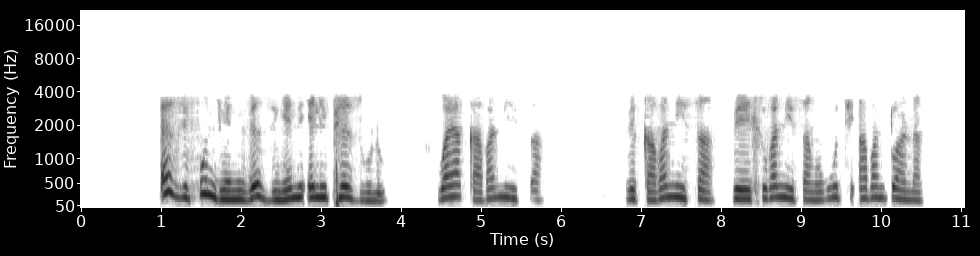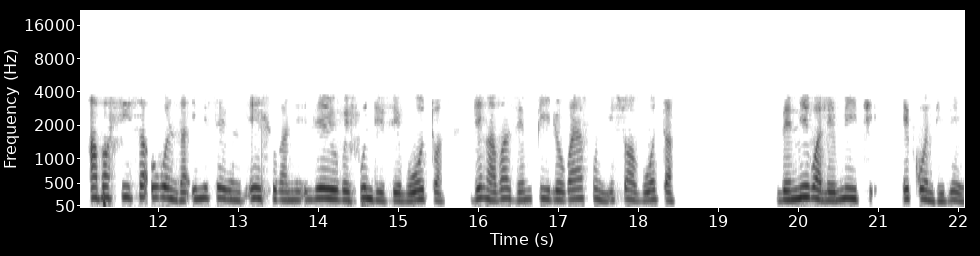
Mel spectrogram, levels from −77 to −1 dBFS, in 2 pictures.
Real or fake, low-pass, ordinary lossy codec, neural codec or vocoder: real; 3.6 kHz; MP3, 24 kbps; none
